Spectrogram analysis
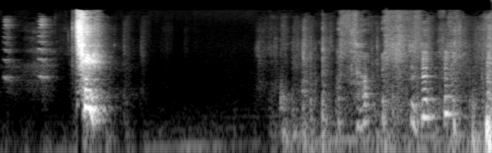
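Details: Person's sneeze that sets their dog off: one sharp, explosive sneeze, then a pause and the dog's excited snuffling and movement noises; sneezing.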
